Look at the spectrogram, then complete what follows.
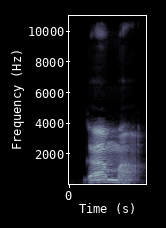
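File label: "gamak", Malay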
